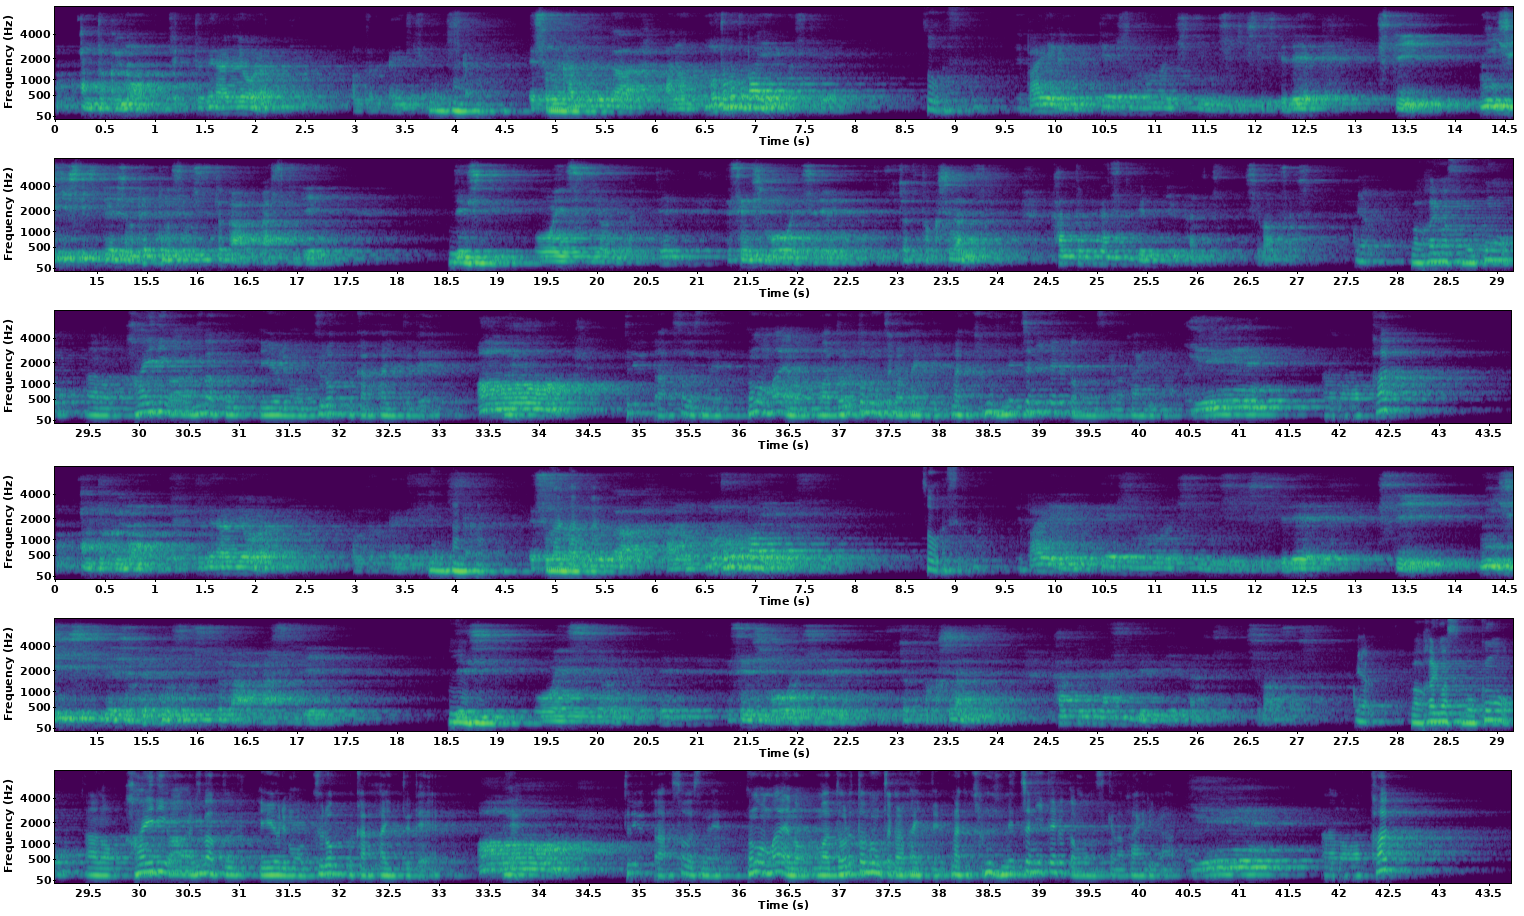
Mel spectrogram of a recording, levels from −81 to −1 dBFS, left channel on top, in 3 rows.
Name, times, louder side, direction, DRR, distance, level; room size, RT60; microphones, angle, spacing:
voice 1, 0.2-2.6 3.0-4.0 4.7-7.9 9.6-13.0 13.2-13.7 14.2-17.2 18.5-19.1 19.4-26.2 26.5-27.1 33.4-34.5 40.5-41.3, left 1 dB, 45° left, -1 dB, 1.1 m, -30 dB
voice 2, 3.7-4.4 4.9-5.4 8.7-9.3 9.6-9.7 18.5-19.0 27.6-27.8 28.1-29.2 29.4-33.0 33.6-33.8 34.9-35.8 36.1-40.4 41.8-42.5, right 3 dB, 45° right, 5 dB, 0.5 m, -30 dB
10.5 x 5.1 x 4.0 m, 2.4 s
head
